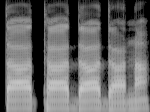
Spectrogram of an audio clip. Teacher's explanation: जीभ हमेशा दांत में सट जाएगी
